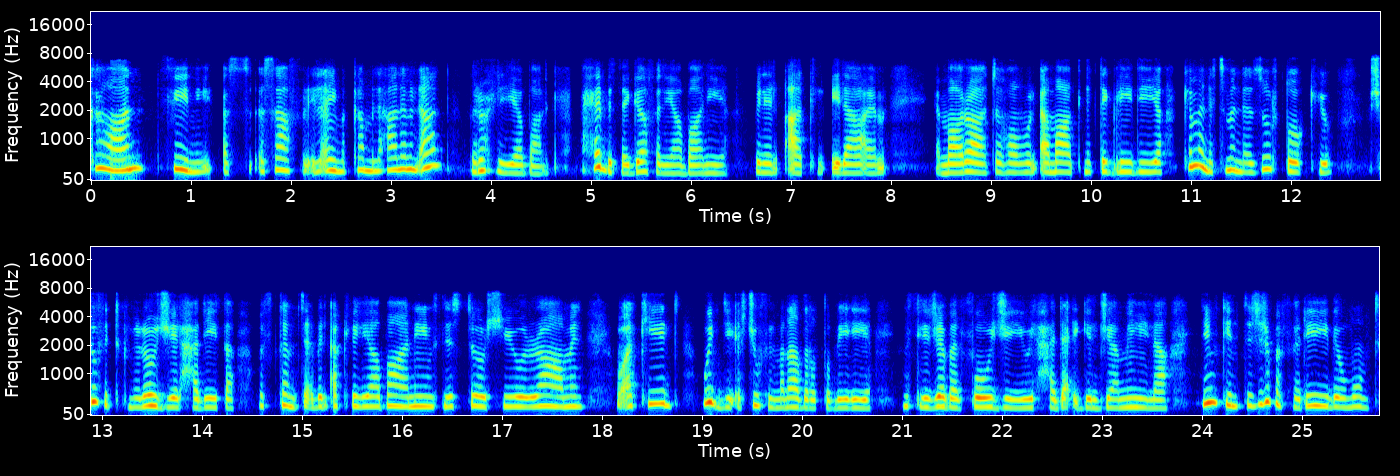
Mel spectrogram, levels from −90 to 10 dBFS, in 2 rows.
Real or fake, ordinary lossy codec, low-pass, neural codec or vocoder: fake; Opus, 16 kbps; 7.2 kHz; codec, 24 kHz, 1.2 kbps, DualCodec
